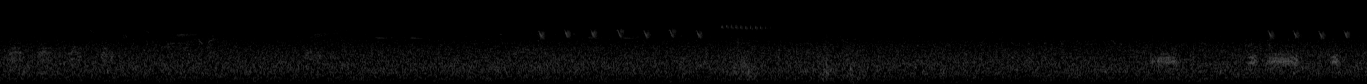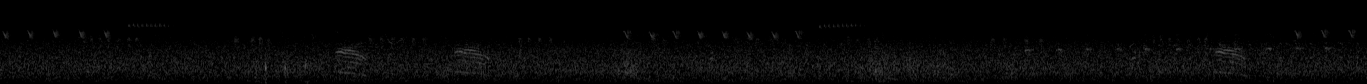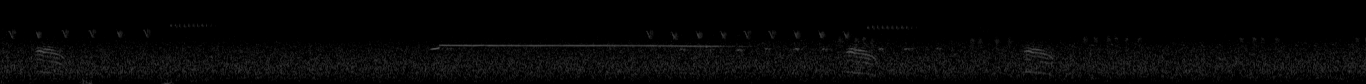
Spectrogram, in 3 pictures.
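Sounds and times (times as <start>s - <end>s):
running water: 0.0s - 41.0s
songbirds calling: 11.2s - 22.4s, 23.4s - 29.6s, 31.5s - 41.0s.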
